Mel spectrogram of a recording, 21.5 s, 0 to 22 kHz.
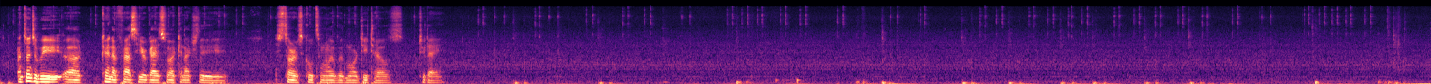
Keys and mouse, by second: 0.0-0.5 typing, 1.8 g, 2.4 g, 3.1 g, 4.7 g, 5.4 g, 7.7 g, 8.9 g, 13.2 f, 14.4-17.8 typing, 19.8 shift+right click, 20.9 x.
